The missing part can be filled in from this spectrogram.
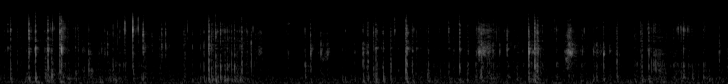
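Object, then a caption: Recycled soap bar shaved with a blade. A box-cutter blade scrapes and shaves thin flakes off a solid peach recycled soap bar held in the hand. The sound is a dense run of crisp, bright crackling and scratchy clicks with little low end, and a slightly longer rasping shave partway through.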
